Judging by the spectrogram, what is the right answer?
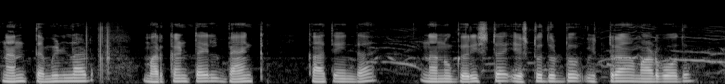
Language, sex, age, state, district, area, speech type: Kannada, male, 18-30, Karnataka, Chamarajanagar, rural, read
